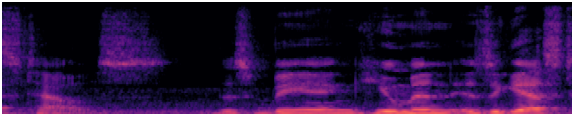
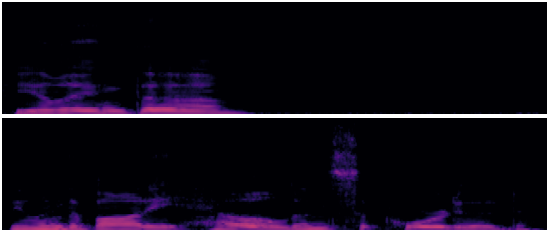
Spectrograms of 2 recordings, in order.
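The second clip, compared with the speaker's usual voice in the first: guided meditation; 2 semitones lower, 12 dB quieter than usual. Real, not acted. Teacher settling a group into body awareness, guided meditation. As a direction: gently lead listeners into stillness, leaving space between phrases.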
